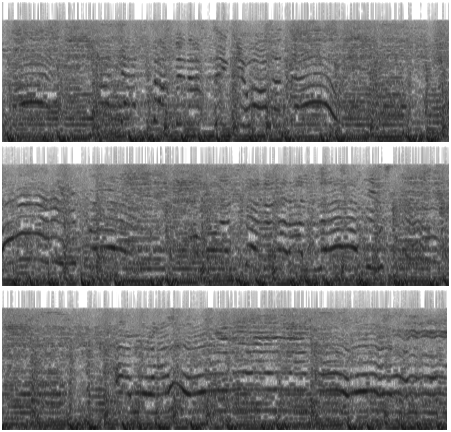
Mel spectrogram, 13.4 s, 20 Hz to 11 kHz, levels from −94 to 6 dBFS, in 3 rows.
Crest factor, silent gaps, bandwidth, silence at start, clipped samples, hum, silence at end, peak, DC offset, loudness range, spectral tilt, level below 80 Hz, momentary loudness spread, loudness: 8 dB; none; 7.4 kHz; 0 s; 0.4%; none; 0 s; 0 dBFS; under 0.1%; 1 LU; -5.5 dB/octave; -16 dBFS; 1 LU; -8 LUFS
